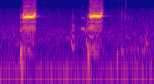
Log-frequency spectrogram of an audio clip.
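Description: A francolin gives two loud, harsh, high-pitched notes, each under a fifth of a second, spaced about two-thirds of a second apart, with near silence between them.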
